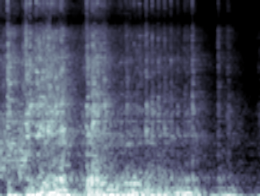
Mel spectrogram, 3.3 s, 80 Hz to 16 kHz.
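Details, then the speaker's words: Engine of an abandoned Ford F100 field truck, run on carb cleaner with essentially no exhaust; loud, open, fairly even firing for a few seconds, sounds like a good healthy motor. "it's definitely a good motor though that sounds great"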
